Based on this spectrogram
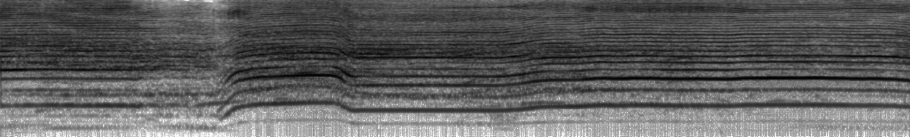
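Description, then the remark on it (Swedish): A drunk man belts out a song in a strained, piercing falsetto, sliding up into a long held note and sustaining it loudly, with no other voices. “Jag sjunger ju i falsett till typ … om …, så att jag är inte så hotfull.”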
